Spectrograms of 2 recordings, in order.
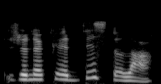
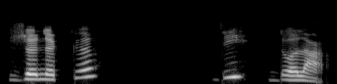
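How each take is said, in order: First: Dix is said with its final s sound. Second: Dix is said without its final s sound. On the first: This is the standard way to say it. "you could use rin naman yung proper, which is yung this" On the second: This is the way locals say it. "bakit ko siya sinabing di, hindi this?"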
